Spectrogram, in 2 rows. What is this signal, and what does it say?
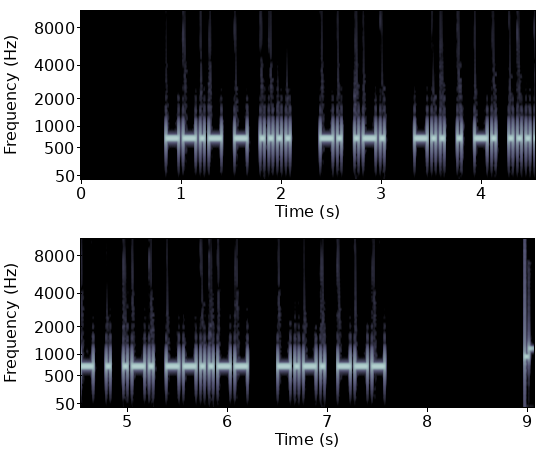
Morse code, heard as a keyed tone, about 28 wpm, 700 Hz. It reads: QTH NR DENVER, CO
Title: Practice QSO - Exchange 1 - Beginning - 28wpm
